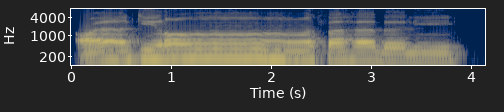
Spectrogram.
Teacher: di sini ada ikhfa, maka dia harus dinenggungkan dengan samar-samar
